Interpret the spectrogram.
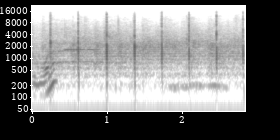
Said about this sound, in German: Applaus nochmal für meine liebe Frau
